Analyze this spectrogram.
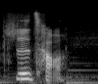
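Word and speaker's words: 蓍草: 哎，老师这个字怎么念？ – 湿草。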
